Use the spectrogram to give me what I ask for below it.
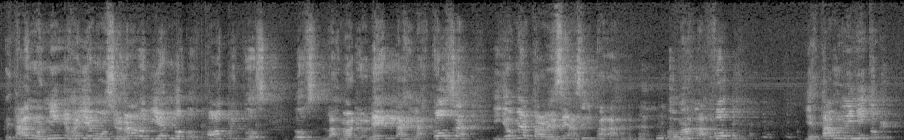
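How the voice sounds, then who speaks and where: High-voiced Venezuelan preacher, echoey church. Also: male voice, brisk, a little hiss or hum. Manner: animated preaching with humorous anecdotes. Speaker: pastor. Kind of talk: sermon. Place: church sanctuary. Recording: echoey church hall from far off.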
